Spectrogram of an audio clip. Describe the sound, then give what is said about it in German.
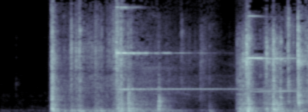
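A cash register sound effect: rattling mechanical clatter of keys and drawer with a bright ringing bell chime, then a second burst with another ding, fairly loud and close, with no talking. “Ich dachte mir, wenn der Money heißt, nehme ich Geld statt Kassette.”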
